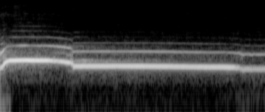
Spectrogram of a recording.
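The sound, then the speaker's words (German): Wolves howl in one long, unbroken, mournful note that steps down in pitch twice, loud, with no voices or other sounds around it. “Wir müssen uns beeilen, sonst sind die Wölfe vor uns in der Höhle und wir können sie nicht mehr aufhalten.”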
